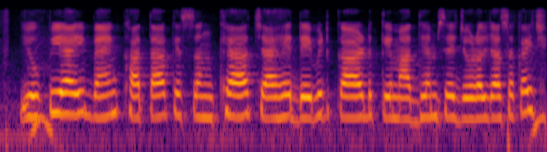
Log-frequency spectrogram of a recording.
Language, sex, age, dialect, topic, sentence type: Magahi, female, 25-30, Western, banking, statement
